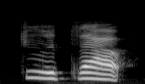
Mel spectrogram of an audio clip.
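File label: "zhi4zao4", Mandarin Chinese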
